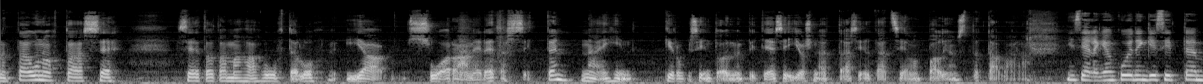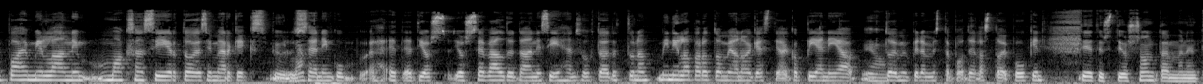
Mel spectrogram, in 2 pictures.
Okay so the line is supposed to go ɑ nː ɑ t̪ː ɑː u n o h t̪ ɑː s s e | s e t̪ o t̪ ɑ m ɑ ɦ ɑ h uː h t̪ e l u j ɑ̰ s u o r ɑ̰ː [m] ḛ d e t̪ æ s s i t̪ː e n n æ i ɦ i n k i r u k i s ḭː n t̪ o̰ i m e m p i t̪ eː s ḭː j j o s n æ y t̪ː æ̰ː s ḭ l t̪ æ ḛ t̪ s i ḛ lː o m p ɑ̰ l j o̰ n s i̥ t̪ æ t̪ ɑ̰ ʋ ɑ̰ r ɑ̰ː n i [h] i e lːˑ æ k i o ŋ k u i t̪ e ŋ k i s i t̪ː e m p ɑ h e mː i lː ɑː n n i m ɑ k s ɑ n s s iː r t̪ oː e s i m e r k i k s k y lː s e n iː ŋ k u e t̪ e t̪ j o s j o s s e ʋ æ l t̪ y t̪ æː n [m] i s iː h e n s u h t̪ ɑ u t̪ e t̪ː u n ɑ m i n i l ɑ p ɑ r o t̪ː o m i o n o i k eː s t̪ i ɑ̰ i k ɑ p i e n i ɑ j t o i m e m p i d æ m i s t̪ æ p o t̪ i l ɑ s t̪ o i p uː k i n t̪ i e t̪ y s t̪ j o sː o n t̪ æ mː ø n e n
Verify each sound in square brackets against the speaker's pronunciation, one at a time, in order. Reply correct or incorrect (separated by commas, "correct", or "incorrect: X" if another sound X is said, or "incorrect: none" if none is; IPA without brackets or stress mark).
incorrect: n, incorrect: s, incorrect: n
